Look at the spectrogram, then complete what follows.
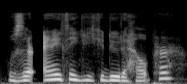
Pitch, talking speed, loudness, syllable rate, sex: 195 Hz, 285 wpm, -16 LUFS, 7.7 syllables/s, female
